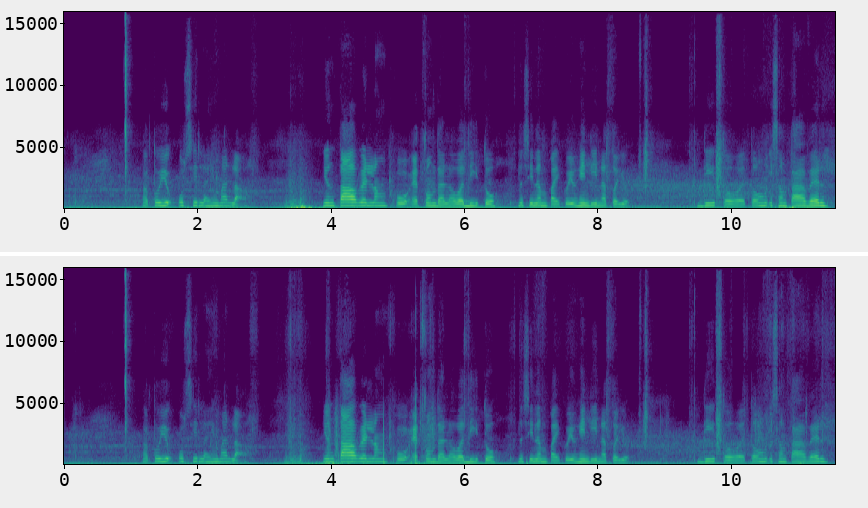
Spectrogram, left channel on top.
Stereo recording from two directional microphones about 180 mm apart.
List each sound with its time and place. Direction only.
0.8 s a woman's voice: 5° left (ahead or behind)
3.8 s a woman's voice: 5° left (ahead or behind)
9.6 s a woman's voice: centre (ahead or behind)
10.6 s speech: 15° left (ahead or behind)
